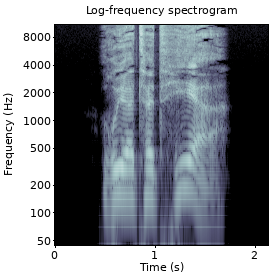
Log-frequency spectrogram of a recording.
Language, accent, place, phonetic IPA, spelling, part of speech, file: German, Germany, Berlin, [ˌʁyːɐ̯tət ˈheːɐ̯], rührtet her, verb, De-rührtet her.ogg
- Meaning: inflection of herrühren: 1. second-person plural preterite 2. second-person plural subjunctive II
